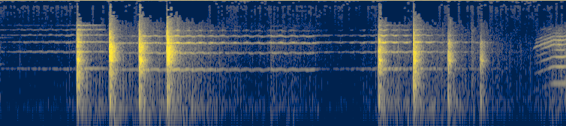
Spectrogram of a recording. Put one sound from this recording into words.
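A girl knocks on a wooden door.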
